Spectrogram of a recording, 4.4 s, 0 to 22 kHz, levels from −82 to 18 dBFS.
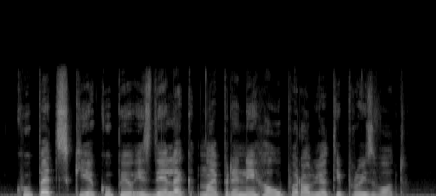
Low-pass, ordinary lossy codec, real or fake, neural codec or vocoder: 14.4 kHz; none; real; none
